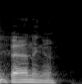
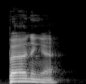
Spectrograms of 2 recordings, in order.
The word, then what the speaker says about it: Berninger: I would say Berninger. – Berninger.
